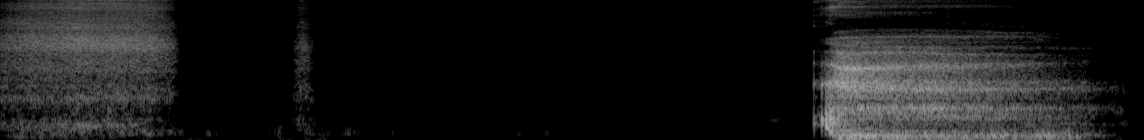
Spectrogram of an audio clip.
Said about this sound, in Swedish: Så en andas in så mycket jag kan med näsan och så sen andas jag in lite till. Håll andan lite och så lång utandning. Så en slags, den funkar faktiskt.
